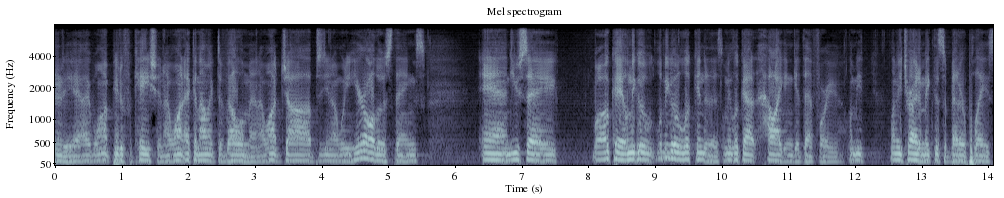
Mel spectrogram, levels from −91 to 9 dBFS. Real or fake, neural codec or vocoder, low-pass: fake; vocoder, 24 kHz, 100 mel bands, Vocos; 7.2 kHz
